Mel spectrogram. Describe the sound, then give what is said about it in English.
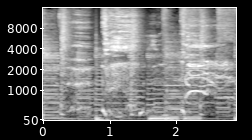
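A loud coughing fit: several harsh coughs come in quick bursts, one after another, over a steady tonal hum in the background. No one speaks. “If you have a chronic cough, wheezing, emphysema, or other trouble breathing”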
